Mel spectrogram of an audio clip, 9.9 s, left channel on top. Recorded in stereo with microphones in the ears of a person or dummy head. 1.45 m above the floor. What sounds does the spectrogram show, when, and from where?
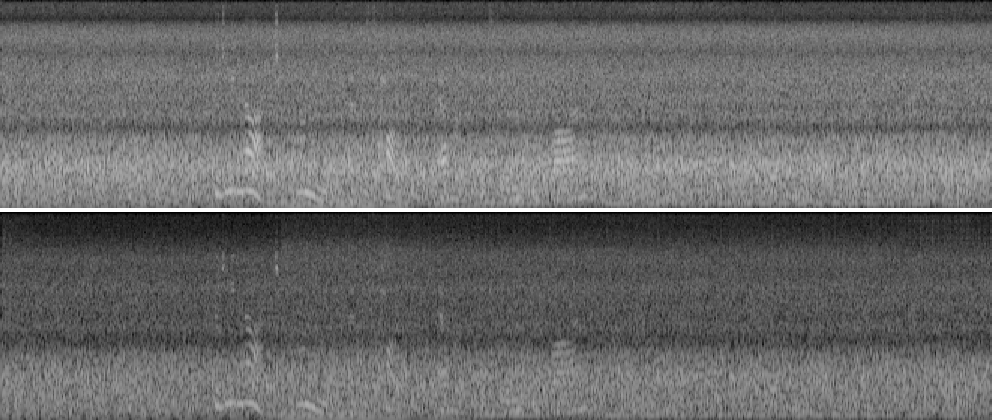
0.0 s running water: 85° left
2.1 s a woman speaking: 40° left (ahead or behind)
